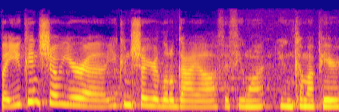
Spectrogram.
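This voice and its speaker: A woman speaks at a moderate pace in a fairly high voice with ordinary pitch variation, with noticeable background noise behind her. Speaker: convention panel presenter and furry artist. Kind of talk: convention panel talk with audience Q&A. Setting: convention panel room with audience. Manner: loud; animated.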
